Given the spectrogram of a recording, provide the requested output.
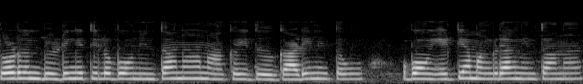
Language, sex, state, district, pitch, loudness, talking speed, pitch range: Kannada, female, Karnataka, Dharwad, 260 Hz, -17 LUFS, 135 wpm, 250-265 Hz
